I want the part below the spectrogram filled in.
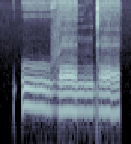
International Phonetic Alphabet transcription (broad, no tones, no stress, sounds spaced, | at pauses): ʔ uː v ɛː n ŋ ɡ ɛ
